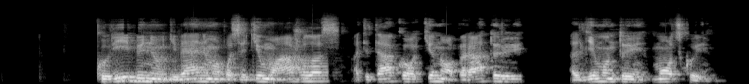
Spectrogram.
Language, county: Lithuanian, Tauragė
